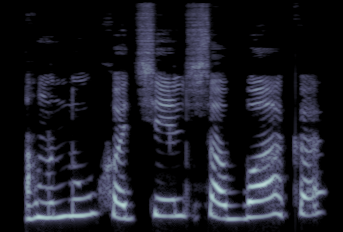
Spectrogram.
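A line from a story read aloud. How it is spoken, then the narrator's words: Upset whimpering. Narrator (Russian): расстроенно захныкала Аленка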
